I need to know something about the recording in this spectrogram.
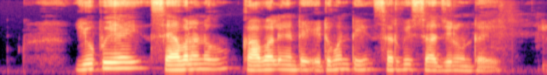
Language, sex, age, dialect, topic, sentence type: Telugu, male, 18-24, Utterandhra, banking, question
